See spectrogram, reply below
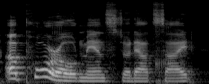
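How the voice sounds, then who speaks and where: A woman reading a children's story aloud in an expressive, animated way, as a storybook reader. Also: low-pitched, unhurried.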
